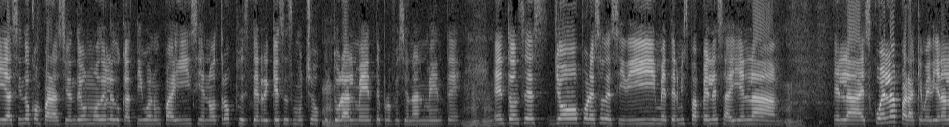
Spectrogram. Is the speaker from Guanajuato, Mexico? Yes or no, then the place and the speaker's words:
yes; Guanajuato, Mexico; yo vengo de un lugar chiquito, también así se llama, bueno, soy de Guanajuato, pero vivo en un municipio que se llama Cuerámaro, y es como aquí, como Bellavista chiquito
